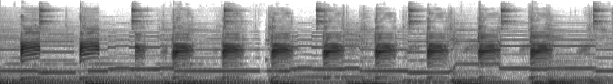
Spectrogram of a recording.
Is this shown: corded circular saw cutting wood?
no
